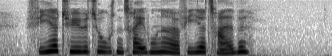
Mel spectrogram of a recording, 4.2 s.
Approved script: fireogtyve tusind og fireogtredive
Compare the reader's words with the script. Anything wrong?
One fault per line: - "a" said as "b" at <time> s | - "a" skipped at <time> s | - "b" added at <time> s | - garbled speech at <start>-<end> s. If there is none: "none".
- "tre hundrede" added at 1.6 s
